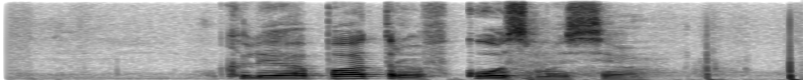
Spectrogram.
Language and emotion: Russian, neutral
